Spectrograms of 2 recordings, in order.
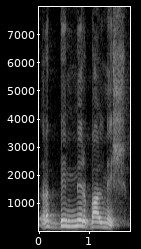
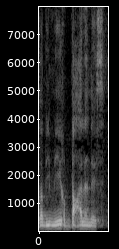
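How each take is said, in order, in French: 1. Le nom se termine par un son sh. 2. Le nom se termine par un s simple.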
